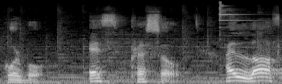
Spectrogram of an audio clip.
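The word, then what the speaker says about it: espresso: এসপ্রেসো যেটি এক ধরনের কফি অনেকেই এই ওয়ার্ডটিকে প্রোনাউন্স করে এসপ্রেসো কারণ এটিতে দুটি এস আছে স্পেলিং এ কিন্তু আমরা দুটি এস থাকলেও একটি এস এর প্রোনাউন্সিয়েশনই করবো এসপ্রেসো I love to have a strong cup অফ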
